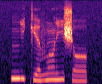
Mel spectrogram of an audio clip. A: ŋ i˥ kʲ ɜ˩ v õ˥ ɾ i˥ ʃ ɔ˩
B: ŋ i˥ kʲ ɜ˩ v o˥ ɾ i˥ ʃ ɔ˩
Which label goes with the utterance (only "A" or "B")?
A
